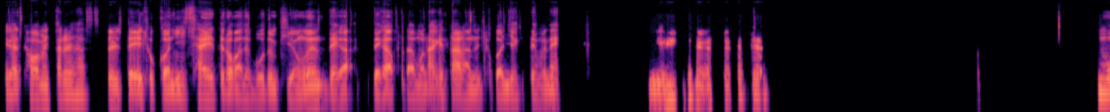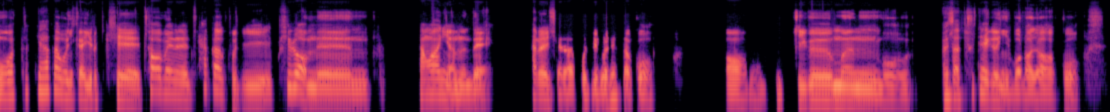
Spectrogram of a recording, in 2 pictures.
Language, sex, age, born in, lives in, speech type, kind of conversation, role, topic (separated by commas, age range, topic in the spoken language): Korean, male, 40-44, South Korea, South Korea, conversation, unstructured, none, 비상금이 없으면 어떤 상황이 가장 걱정되시나요?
